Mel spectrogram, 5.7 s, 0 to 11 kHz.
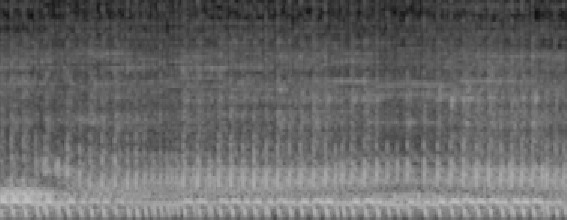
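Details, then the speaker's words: Husqvarna 562XP Autotune chainsaw after repair, test run with bar and chain, no load: idle stabilized about 2700 rpm, high speed about 13,000; even crisp two-stroke burble, running normally. "Okay, that worked. Okay, we're back in the shop on the bench again after a successful test run and the idle seemed to stabilize at about 2700 and the high-speed topped out."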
